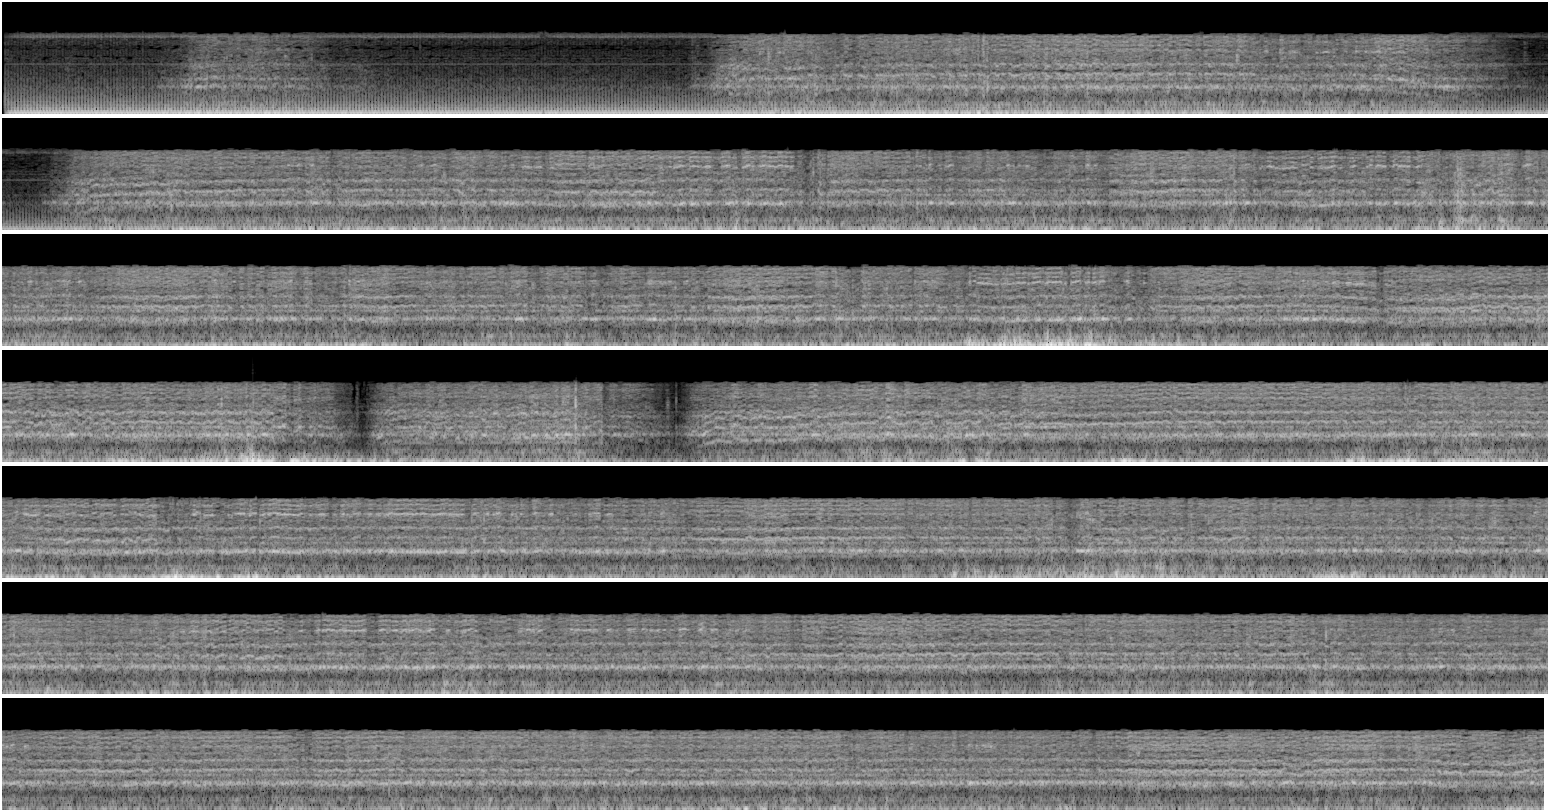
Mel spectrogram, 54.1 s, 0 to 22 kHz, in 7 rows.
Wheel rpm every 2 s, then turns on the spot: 20, 20, 180, 170, 140, 230, 230, 230, 230, 230, 230, 210, 140, 120, 200, 230, 230, 220, 230, 230, 230, 230, 230, 230, 230, 230, 220.
none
